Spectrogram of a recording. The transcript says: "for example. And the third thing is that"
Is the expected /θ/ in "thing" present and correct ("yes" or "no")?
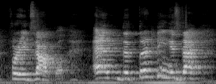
yes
